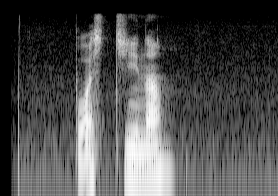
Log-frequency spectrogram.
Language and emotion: Russian, neutral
